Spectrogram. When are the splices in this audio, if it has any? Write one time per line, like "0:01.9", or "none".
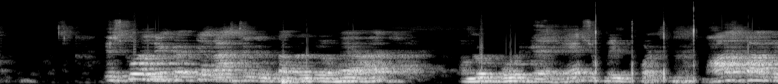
0:06.9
